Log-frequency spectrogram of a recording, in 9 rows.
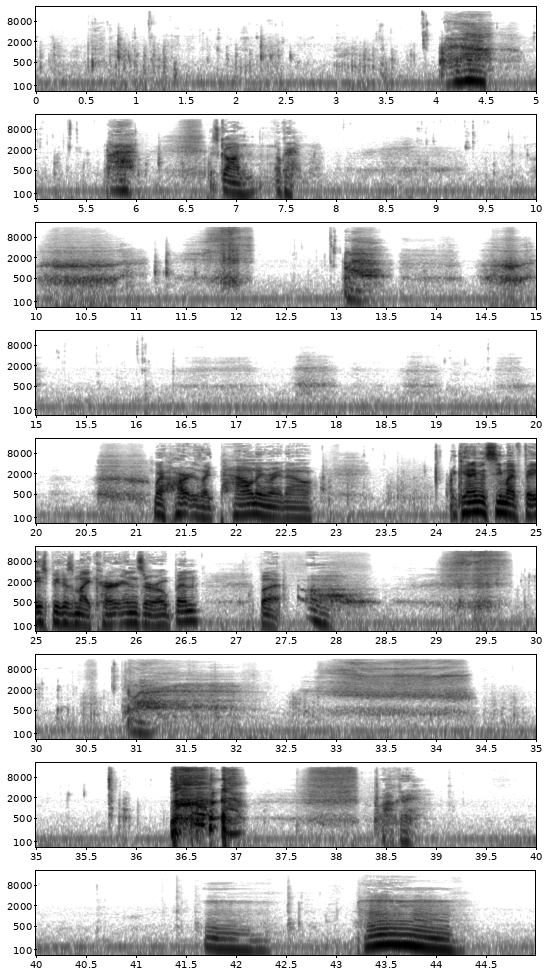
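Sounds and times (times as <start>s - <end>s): man gasping breaths: 30.9s - 34.4s.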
